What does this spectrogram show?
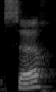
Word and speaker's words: sœur: It's a C and then O-E and then U-R. Yeah. So it's actually the word for sister is sœur. Yeah. And it's the same O-E that is merged together. Okay. So it's that kind of sound.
